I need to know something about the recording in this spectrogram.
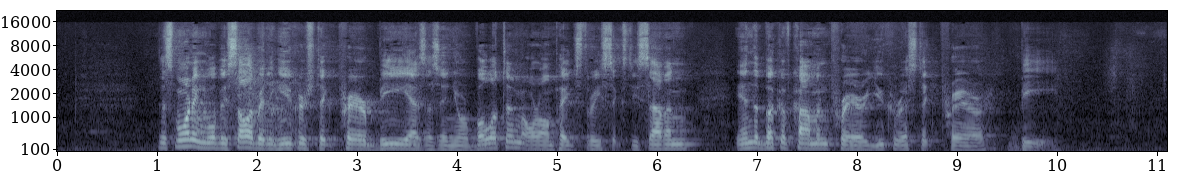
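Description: An elderly man speaks calmly through a microphone in an echoing hall.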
